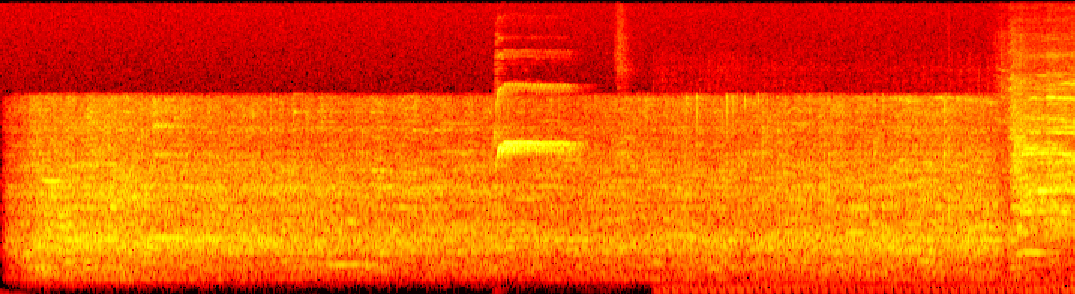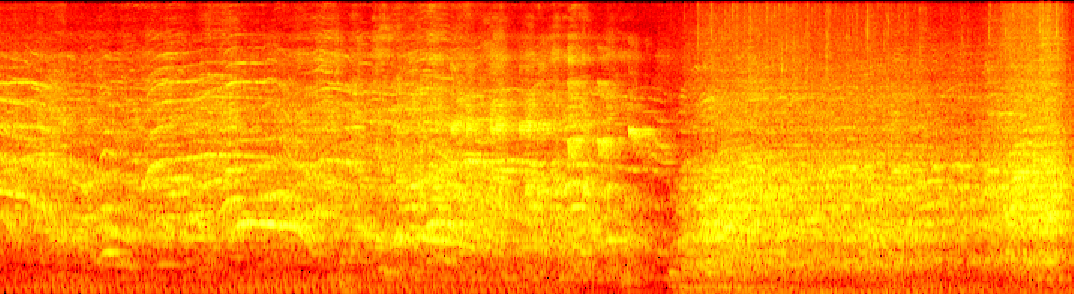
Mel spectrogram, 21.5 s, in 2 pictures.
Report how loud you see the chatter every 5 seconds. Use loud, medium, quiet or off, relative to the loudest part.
medium, medium, loud, loud, loud.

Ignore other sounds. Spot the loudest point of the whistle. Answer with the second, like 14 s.
5 s.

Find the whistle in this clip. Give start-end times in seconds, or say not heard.
4.9-6.2, 15.2-17.3.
